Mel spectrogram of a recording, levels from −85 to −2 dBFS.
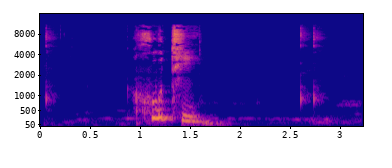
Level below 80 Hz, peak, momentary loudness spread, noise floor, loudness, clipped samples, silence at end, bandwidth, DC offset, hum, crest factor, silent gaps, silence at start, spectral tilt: -64 dBFS; -10 dBFS; 26 LU; -72 dBFS; -27 LUFS; under 0.1%; 0.45 s; 11.5 kHz; under 0.1%; none; 26 dB; none; 0.05 s; -2 dB/octave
